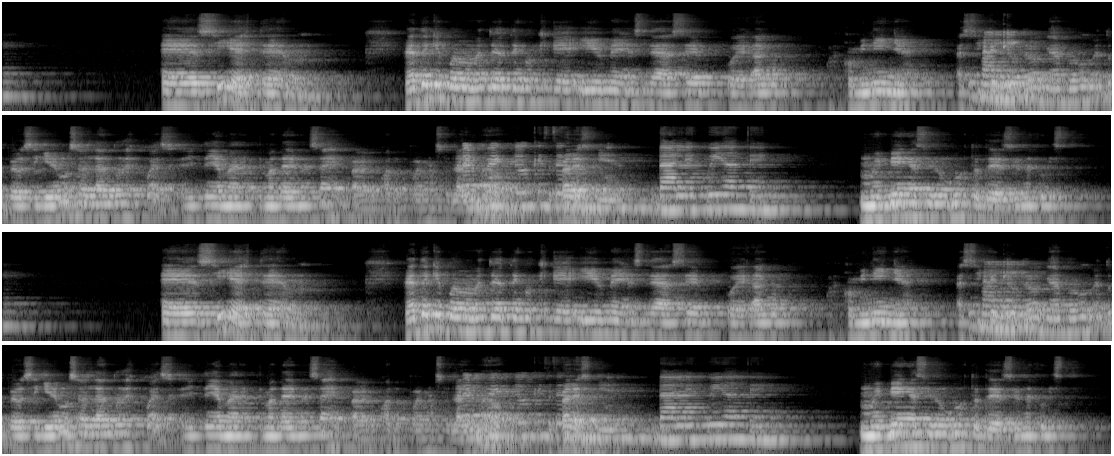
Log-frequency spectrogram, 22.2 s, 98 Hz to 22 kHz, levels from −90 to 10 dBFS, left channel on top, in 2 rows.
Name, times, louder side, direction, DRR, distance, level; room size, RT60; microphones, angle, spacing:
voice 1, 1.6-3.1 4.0-7.8 8.5-9.1 9.5-16.1 16.7-17.1 19.7-21.7, equal, 15° right, 1 dB, 3.4 m, -21 dB
voice 2, 9.7-10.2 15.7-18.9, left 1 dB, 35° left, 6 dB, 4.3 m, -24 dB
28.5 x 18.5 x 7.0 m, 1.3 s
head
